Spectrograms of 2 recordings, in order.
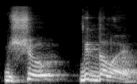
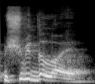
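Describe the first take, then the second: First: The word is broken into two separate chunks. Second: The word is said as one unbroken chunk. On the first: "কেউ উচ্চারণ করবে বিশ্ব বিদ্যালয়, কটা হলো? দুইটা।" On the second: "কেউ একবারে বলবে বিশ্ববিদ্যালয়, কটা হলো? একটা।"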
